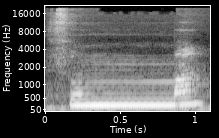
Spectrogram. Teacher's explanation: ثم سا کو نرمی سے پڑھتے ہوئے میم مشدد ہے، یہاں پہ غنہ واجبہ کریں گے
